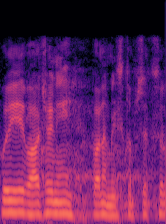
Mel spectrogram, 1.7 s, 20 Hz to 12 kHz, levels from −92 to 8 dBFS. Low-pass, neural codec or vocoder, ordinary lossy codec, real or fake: 7.2 kHz; codec, 16 kHz, 4 kbps, FreqCodec, larger model; AAC, 64 kbps; fake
